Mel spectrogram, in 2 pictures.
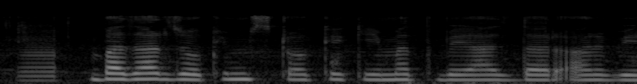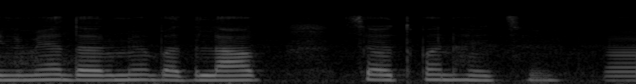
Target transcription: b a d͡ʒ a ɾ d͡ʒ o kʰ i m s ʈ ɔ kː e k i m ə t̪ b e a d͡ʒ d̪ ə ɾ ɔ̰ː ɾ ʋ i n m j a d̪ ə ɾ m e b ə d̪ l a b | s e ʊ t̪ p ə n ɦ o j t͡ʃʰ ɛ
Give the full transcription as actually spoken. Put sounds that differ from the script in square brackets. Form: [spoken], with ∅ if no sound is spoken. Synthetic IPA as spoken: b a d͡ʒ a ɾ d͡ʒ o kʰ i m s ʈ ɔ kː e k i m ə t̪ b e a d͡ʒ d̪ ə ɾ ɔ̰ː ɾ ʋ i n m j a d̪ ə ɾ m e b ə d̪ l a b | s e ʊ t̪ p ə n ɦ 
